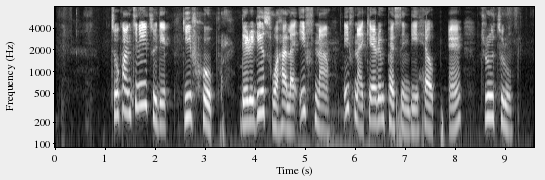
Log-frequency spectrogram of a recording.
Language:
Nigerian Pidgin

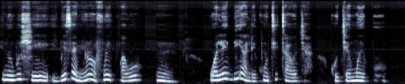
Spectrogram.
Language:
Yoruba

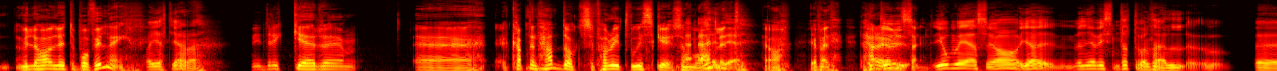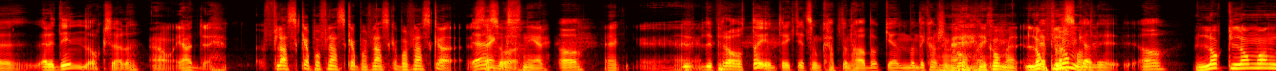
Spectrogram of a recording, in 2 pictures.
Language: Swedish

